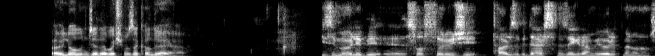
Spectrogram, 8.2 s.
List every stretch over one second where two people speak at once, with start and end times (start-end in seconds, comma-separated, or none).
none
